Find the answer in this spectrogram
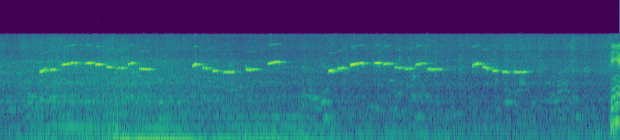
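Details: A cockatiel performs the Vasco da Gama club anthem, whistling a steady run of clear tones that climb and dip in short linked phrases, with a low rumbling background and a sharp click at the end.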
